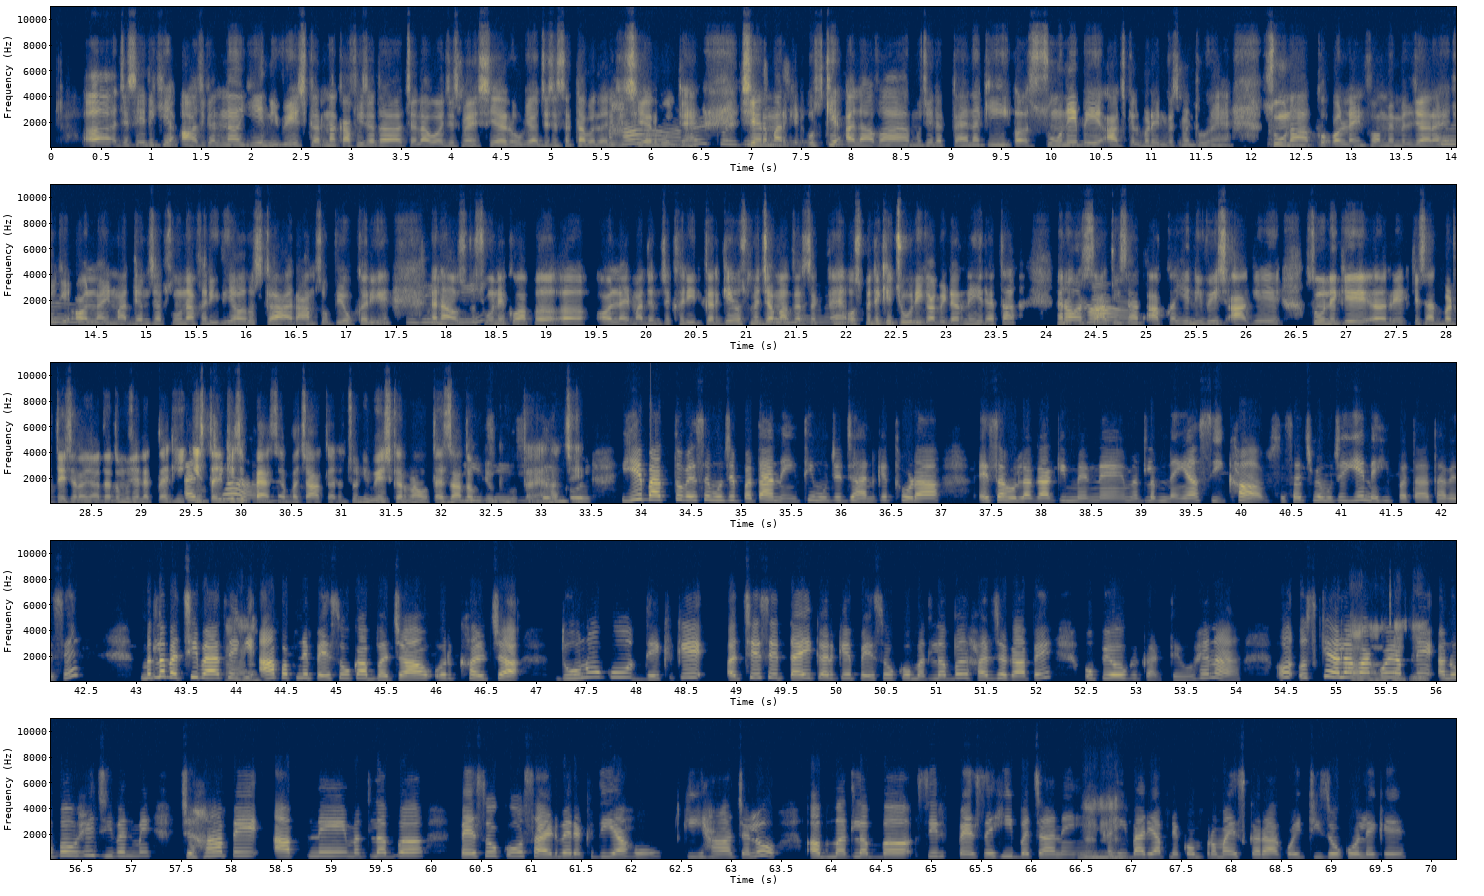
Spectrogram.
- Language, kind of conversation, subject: Hindi, podcast, पैसे बचाने और खर्च करने के बीच आप फैसला कैसे करते हैं?
- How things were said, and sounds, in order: in English: "शेयर"; in English: "शेयर"; in English: "शेयर मार्केट"; in English: "इन्वेस्टमेंट"; other background noise; in English: "फॉर्म"; tapping; in English: "रेट"; in English: "साइड"; in English: "कंप्रोमाइज़"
